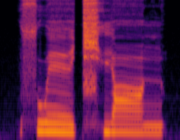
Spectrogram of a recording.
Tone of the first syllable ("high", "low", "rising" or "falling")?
falling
